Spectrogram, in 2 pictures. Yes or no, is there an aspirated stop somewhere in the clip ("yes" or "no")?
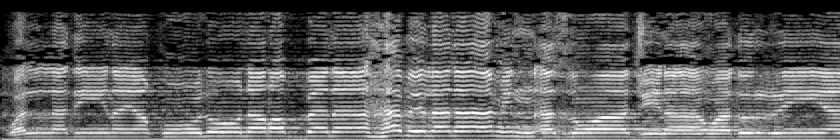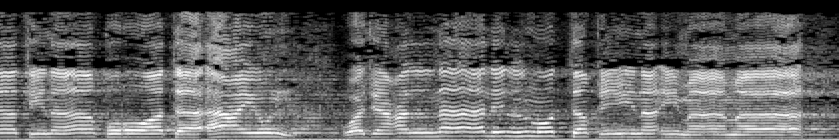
no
